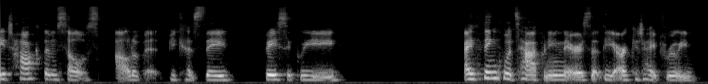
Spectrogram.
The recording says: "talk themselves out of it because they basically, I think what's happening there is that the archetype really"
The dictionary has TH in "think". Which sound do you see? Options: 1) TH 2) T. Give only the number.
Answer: 1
